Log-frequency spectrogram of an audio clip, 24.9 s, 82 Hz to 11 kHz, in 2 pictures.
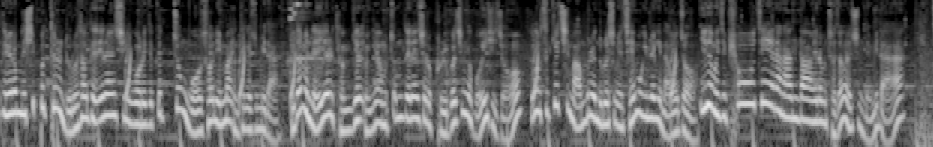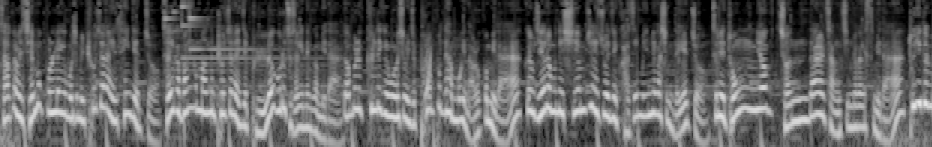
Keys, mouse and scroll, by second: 2.2 shift+click, 2.9 shift+click, 3.2 shift+click, 5.4 click, 8.5 click, 9.7-11.6 typing, 17.4 click, 17.6 click, 19.0 click, 22.1-24.6 typing.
